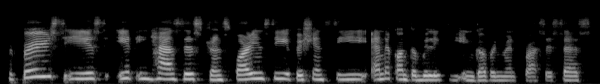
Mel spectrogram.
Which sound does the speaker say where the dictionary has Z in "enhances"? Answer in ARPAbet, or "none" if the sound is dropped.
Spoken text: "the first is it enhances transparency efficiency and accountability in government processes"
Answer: S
